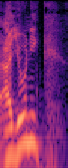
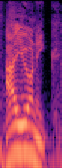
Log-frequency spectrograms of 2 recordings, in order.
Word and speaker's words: Ioniq: Señor director, Ioniq 5N, así se pronuncia, ¿no? – Así es. – Ioniq. – Ioniq.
